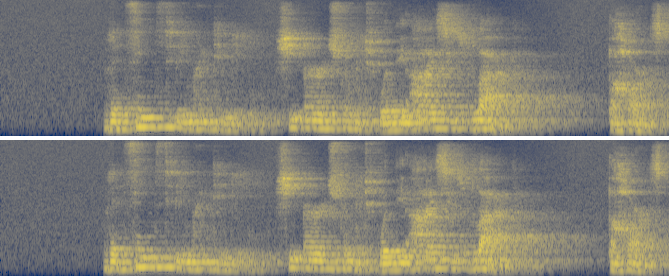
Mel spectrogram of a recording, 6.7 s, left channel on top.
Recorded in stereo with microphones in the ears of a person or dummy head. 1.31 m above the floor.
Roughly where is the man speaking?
Centre.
